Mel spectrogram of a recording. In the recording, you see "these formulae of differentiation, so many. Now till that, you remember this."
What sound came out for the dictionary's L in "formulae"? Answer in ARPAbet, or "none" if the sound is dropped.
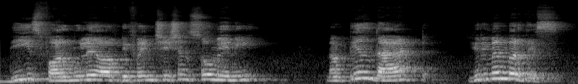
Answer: L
